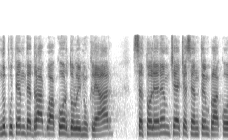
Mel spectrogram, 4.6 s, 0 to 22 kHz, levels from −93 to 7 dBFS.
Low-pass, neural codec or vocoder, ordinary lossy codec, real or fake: none; codec, 16 kHz, 4 kbps, FunCodec, trained on Chinese and English, 50 frames a second; none; fake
